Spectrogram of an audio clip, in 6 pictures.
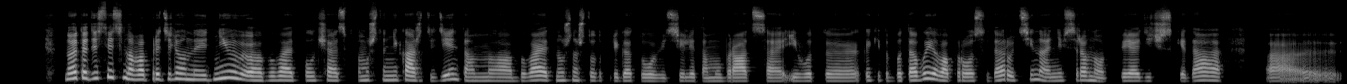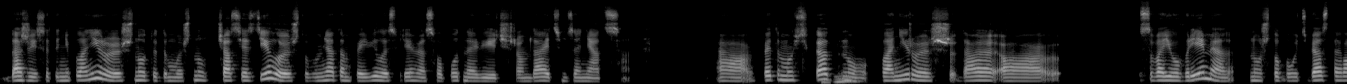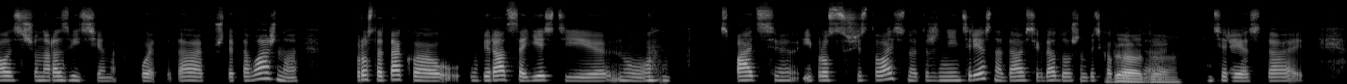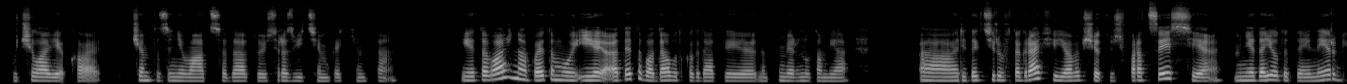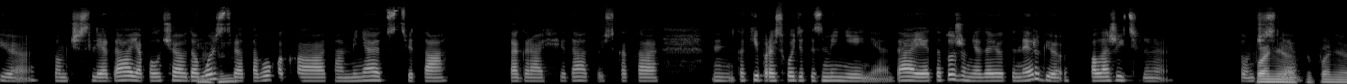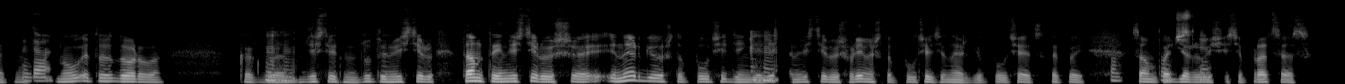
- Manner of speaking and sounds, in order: "потому что" said as "пушт"; chuckle
- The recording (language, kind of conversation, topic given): Russian, podcast, Как вы выбираете, куда вкладывать время и энергию?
